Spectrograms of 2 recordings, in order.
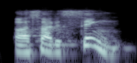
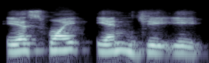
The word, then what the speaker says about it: Synge: Synge, Synge, S-I-N-G, kind of, that's the pronunciation of this spelling, S-Y-N-G-E, Synge.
